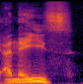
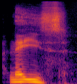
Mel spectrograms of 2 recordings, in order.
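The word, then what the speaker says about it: Anaïs: You got to say Anais. Anais.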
